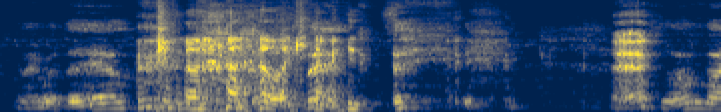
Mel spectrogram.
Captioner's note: all laughing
